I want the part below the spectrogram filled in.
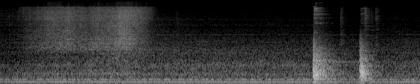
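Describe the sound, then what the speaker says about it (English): Wild rice poured into a pot of seasoned broth at a boil gives a soft rushing hiss for about a second and a half, followed later by two sharp metallic clinks against the pot. "I'm going to add this rice."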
